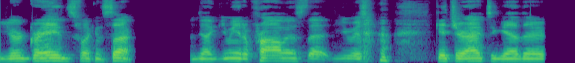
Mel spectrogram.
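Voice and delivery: put-on angry, pissed-off scolding rant. Speaker acting out an argument, voicing the woman's side, imitating her anger. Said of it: "She's pissed off".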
